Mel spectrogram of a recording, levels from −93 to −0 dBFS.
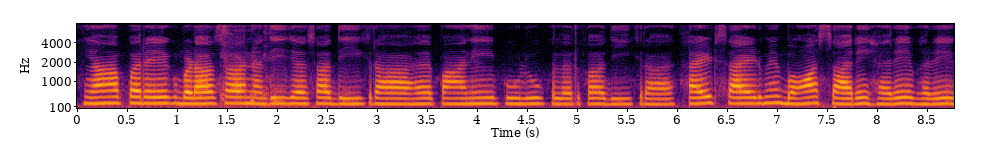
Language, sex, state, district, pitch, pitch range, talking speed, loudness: Hindi, female, Chhattisgarh, Kabirdham, 205 Hz, 195-210 Hz, 165 wpm, -21 LUFS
